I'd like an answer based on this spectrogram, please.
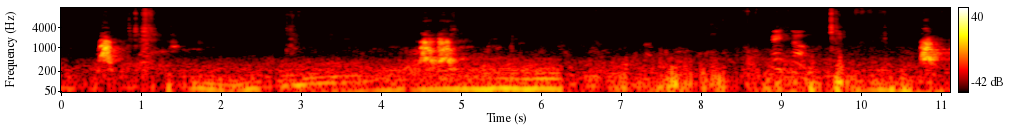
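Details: Rottweiler puppies in a guard-training routine for high-performance guard work; single sharp barks spaced a few seconds apart, with a person talking and low background rumble between them.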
